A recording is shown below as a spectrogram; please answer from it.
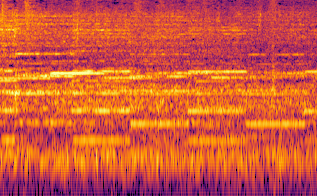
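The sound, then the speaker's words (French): Siren wailing outside: a sustained, steady wail holding level tones throughout at a fairly low volume, with no voices over it. “C'est la sirène qui fait le bruit, c'est pour ça qu'on ne t'entend pas bien.”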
